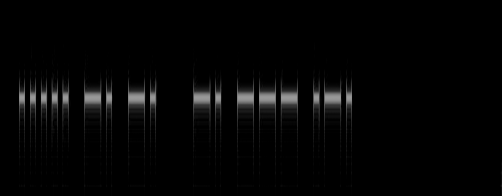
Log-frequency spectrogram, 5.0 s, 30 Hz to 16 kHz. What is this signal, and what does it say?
Morse code, heard as a keyed tone, about 22 wpm, 700 Hz. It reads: 5NN NOR
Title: Ontario QSO Party Exchange 22wpm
